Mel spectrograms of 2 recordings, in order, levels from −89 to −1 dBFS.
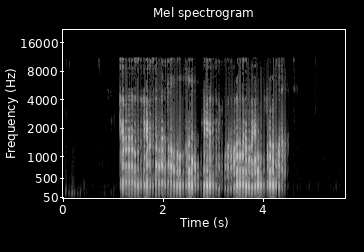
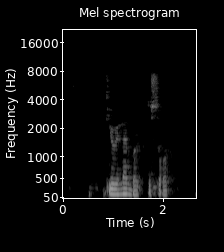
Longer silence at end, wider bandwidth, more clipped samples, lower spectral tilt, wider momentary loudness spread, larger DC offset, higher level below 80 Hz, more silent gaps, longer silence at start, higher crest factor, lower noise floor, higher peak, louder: first, 1.4 s vs 0.55 s; first, 11.5 kHz vs 7.8 kHz; neither; second, -3.5 dB/octave vs -6.5 dB/octave; second, 6 LU vs 12 LU; neither; first, -60 dBFS vs -82 dBFS; neither; first, 1.15 s vs 0.5 s; about the same, 22 dB vs 18 dB; first, -81 dBFS vs -77 dBFS; first, -4 dBFS vs -30 dBFS; first, -24 LUFS vs -46 LUFS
